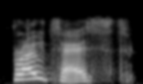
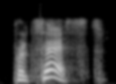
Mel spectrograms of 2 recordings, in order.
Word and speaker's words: protest: uh good so record record good next one protest protest yeah let's protest against the government let's protest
